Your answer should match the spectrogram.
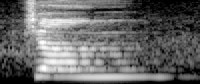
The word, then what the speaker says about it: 争: It pronounced as jung which means fight or coral.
